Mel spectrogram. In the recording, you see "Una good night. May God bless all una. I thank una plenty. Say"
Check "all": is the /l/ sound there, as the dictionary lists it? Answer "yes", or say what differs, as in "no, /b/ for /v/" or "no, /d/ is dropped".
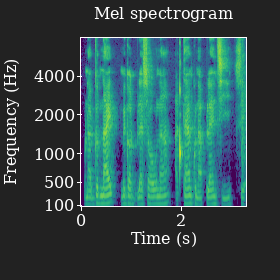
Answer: no, /w/ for /l/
